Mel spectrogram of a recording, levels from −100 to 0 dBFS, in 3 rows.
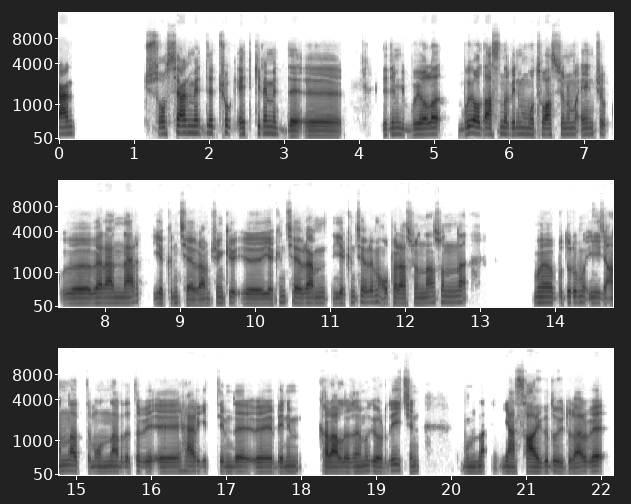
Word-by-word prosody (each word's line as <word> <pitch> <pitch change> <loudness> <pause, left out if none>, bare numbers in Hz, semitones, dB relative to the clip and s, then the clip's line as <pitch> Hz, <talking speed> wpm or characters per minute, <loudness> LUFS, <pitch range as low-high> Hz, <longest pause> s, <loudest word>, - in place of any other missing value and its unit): Yan 145 +1 +9 0.9
sosyal 155 +3 +3
medya 155 0 -1
çok 160 -2 -5
etkilemedi 145 -2 -2
de, 110 -1 +3
eee, 105 -1 0 0.6
dediğim 135 +2 -5
gibi 105 - -12
bu 125 +2 -2
yola 130 +2 +5 0.2
bu 140 +7 -2
yolda 145 -3 +6
aslında 135 +1 +1
benim 135 0 -2
motivasyonumu 130 0 0
en 130 +1 -2
çok, - - -5
ııı, 110 +1 +2
verenler 115 0 +3 0.2
yakın 115 +2 -5
çevrem. 100 +2 0
Çünkü, 120 -2 -3
eee, 105 - -4 0.2
yakın 115 +5 -2
çevrem 115 +1 +2
yakın 110 +3 -5
çevreme 130 +1 -2
operasyondan 110 +2 0
sonra, 130 0 -2 0.9
eee, 125 - -2 0.3
bu 120 - -7
durumu 125 -1 -4
iyice 115 0 -3
anlattım. 115 -2 -1
Onlar 110 +1 -2
da 105 - -4
tabii, 110 -2 -3
eee, 105 0 0
her 110 0 +2
gittiğimde, 110 -1 -3 0.2
eee, 100 -1 +1
benim 110 +2 -2 0.3
kararlılığımı 105 +1 +3
gördüğü 110 +3 -1
için 130 -1 -2 0.6
bunda 100 +2 -3 0.2
ya 100 -1 +2
saygı 100 +2 +5
duydular 100 -1 +1
ve 115 +1 +5
115 Hz, 140 wpm, -25 LUFS, 105-130 Hz, 0.9 s, Yan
